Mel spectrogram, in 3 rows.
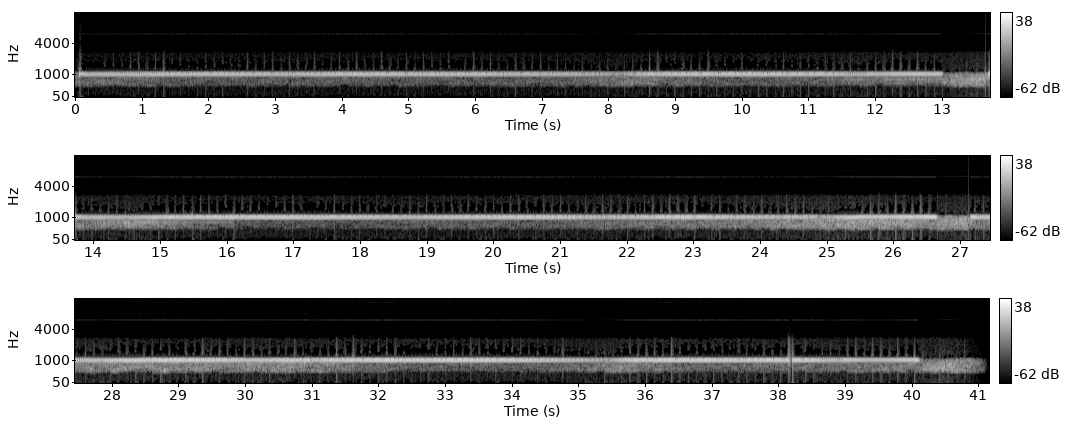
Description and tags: A Phase shift Keying (PSK) signal in Short Wave as heard in a Kenwood TS-950sdx receiver - USB mode / 500 Hz. BW.
Communications, PSK, Radio, Short-wave, Signal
